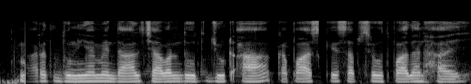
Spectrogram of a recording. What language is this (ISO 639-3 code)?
mag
